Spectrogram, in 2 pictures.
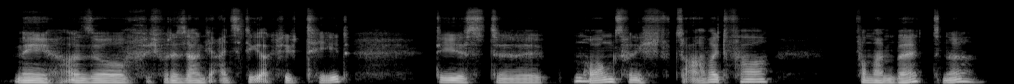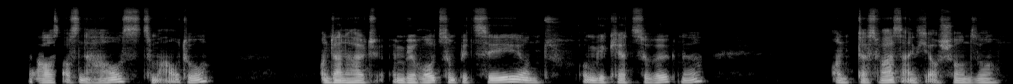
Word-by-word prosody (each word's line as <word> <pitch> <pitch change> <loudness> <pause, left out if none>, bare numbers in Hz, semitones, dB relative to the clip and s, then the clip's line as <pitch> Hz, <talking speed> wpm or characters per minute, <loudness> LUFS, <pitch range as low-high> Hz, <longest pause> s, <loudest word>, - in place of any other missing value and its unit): Ne, 95 -3 +5
also, 95 -2 +2 0.2
ich - - -7
würde 95 0 +1
sagen, 90 -1 +1
die - - -4
einstige - - -1
Aktivität, 105 +5 -2 0.9
die 100 -1 +4
ist, 90 +1 -1
äh, 85 -2 -1 0.3
morgens, 120 -6 +2
wenn 105 - +2
ich 85 - -5
zur - - -5
Arbeit 110 +7 +1
fahre, 120 +1 -1 0.8
von 95 -2 -1
meinem 85 -3 +1
Bett, 105 +11 +1
ne, 110 +3 0 0.7
raus 90 +2 +2
aus 105 - -2
'n 80 -3 -1
Haus 110 +8 +1
zum - - -3
Auto 120 +11 0 1.1
und 95 0 0
dann 95 -1 +5
halt 95 -1 0
im 95 -1 +1
Büro 90 +2 +4
zum 100 -1 -2
PC 110 +4 +4
und 95 -3 0 0.3
umgekehrt 95 -2 0
zurück, 100 +7 0
ne? 110 +11 -2 1.3
Und 85 -3 -2
das 85 +2 -1
war's 100 +2 +3
eigentlich 95 -2 -2
auch - - -3
schon 90 -3 -1
so. 90 +1 -3
95 Hz, 135 wpm, -25 LUFS, 90-105 Hz, 1.3 s, Ne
